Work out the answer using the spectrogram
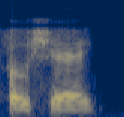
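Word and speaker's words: Faucheux: That's the correct pronunciation, Fauché.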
